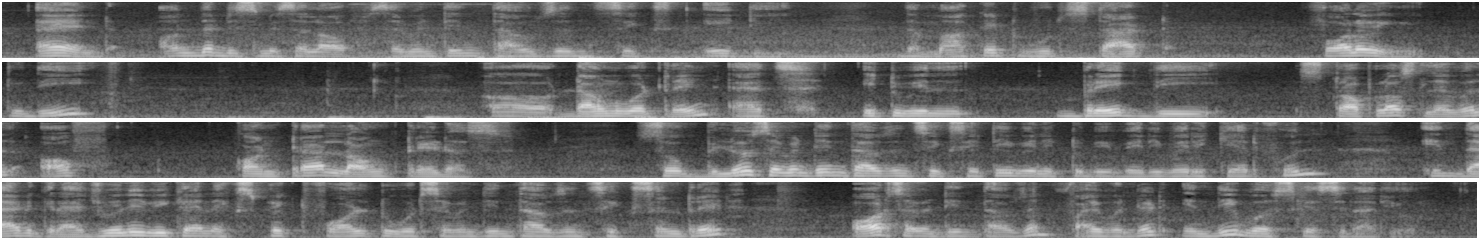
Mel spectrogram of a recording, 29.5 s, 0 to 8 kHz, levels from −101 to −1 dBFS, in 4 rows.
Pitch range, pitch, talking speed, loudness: 105-135 Hz, 120 Hz, 110 wpm, -26 LUFS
